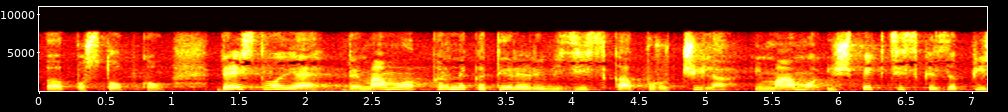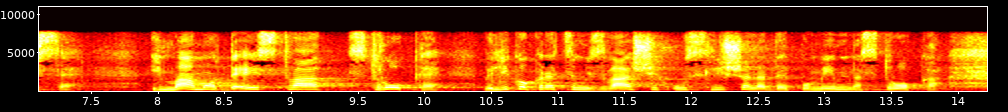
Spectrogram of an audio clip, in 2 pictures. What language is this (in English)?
Slovenian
